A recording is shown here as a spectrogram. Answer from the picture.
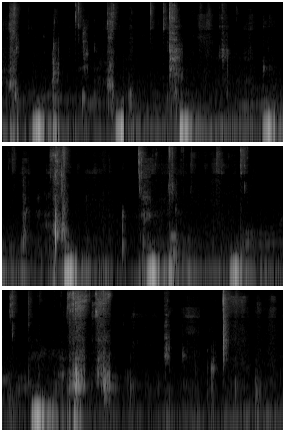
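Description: Close-up chewing of a mouthful of beef meatball (bakso) and flat noodles: irregular wet smacks and clicks, with dull low thumps about every second and a half.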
